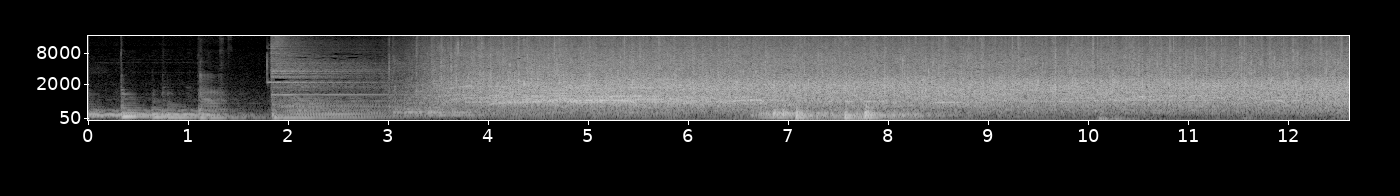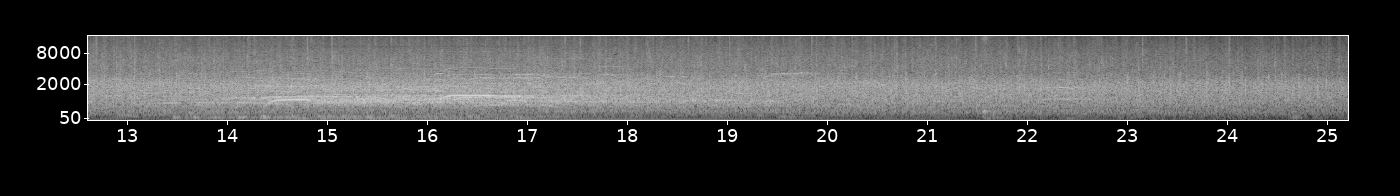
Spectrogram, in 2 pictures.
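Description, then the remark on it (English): A final musical note from an orchestra cuts off, then a large audience breaks into loud, sustained applause that holds steady for over twenty seconds, with a few faint whistles rising above the clapping. “Before we close tonight, I do want to take a moment and indulge in one more hearty round of applause for the finest orchestra in the land, the ….”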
